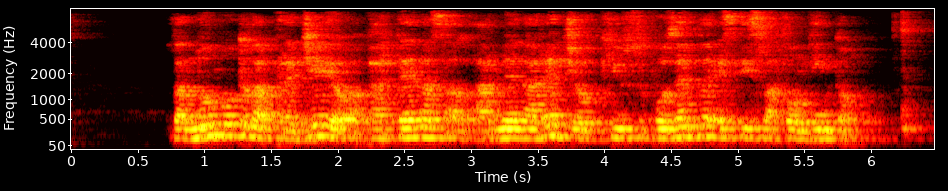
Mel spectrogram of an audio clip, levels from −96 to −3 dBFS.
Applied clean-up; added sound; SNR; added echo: none; none; none; reverberation time 0.6 s.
